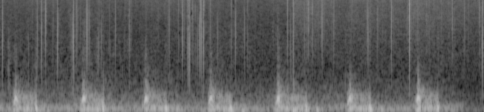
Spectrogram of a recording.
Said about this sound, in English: In the first illustration, you will easily hear a loud, harsh, musical systolic murmur. Loud, harsh, musical systolic.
